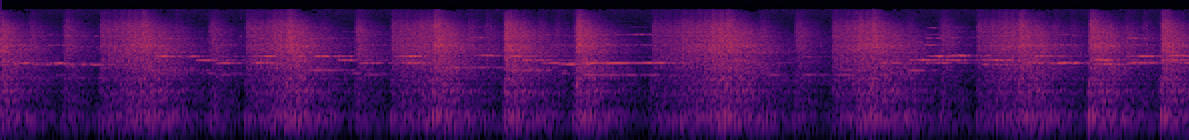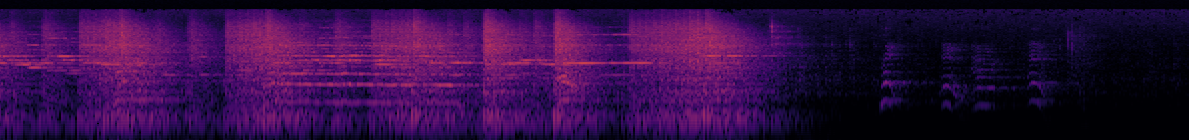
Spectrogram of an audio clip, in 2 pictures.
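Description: Military band playing a march, with a steady drumbeat under the melody. The music stops about two seconds before the end, leaving only faint sounds.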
